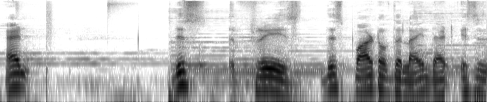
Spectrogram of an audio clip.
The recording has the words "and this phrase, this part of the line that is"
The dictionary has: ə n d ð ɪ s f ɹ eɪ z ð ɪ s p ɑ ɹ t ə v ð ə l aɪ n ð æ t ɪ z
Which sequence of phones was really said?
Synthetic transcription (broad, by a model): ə n d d ɪ s f ɹ eɪ z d ɪ s p ɑ ɹ t ə v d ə l aɪ n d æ t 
